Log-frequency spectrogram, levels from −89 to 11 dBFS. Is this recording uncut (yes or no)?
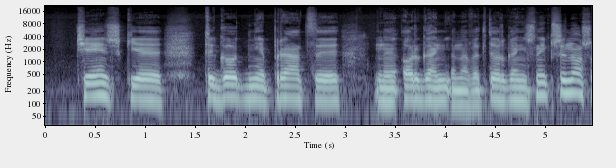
no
